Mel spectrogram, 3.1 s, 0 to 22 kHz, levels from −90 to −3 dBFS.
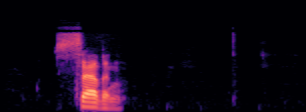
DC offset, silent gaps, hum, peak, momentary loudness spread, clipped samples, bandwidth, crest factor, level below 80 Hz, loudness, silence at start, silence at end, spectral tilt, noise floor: under 0.1%; none; none; -4 dBFS; 21 LU; under 0.1%; 9.4 kHz; 24 dB; -76 dBFS; -22 LUFS; 0.55 s; 1.85 s; -3.5 dB/octave; -79 dBFS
